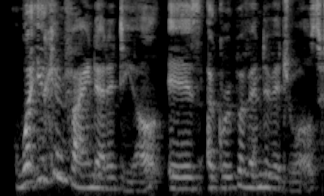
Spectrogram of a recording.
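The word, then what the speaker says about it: ADIL: tell us more about a deal and it's spelled a d i l just tell us more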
